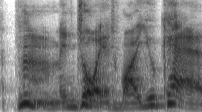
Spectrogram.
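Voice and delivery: conniving, scheming evil British villain voice. Imitating a favorite Yu-Gi-Oh! villain: Bakura voice. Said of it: "evil British voice, like, conniving".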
